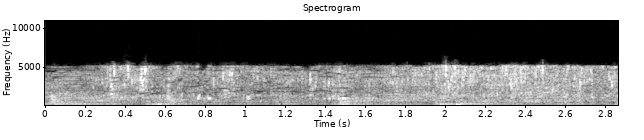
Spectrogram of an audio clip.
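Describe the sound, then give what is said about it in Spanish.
Water pours steadily as servants fill six stone jars, a continuous splashing trickle with a couple of deeper, hollow sloshes partway through; no voices, just the liquid filling at moderate loudness. “Llenen las tinajas con agua.”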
